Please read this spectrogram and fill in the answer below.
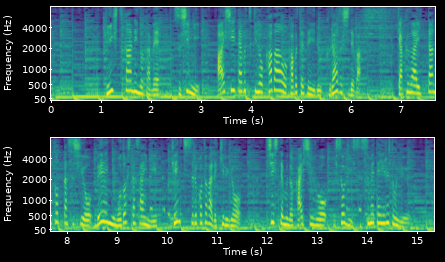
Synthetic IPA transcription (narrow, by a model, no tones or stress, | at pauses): kʲĩɰ̃ɕi̥t͡sɨ̥kãnɾʲino̞t̪ame̞sɨɕiɲ̟i | aiɕiːt̪aɡɯ̟t͡sɨ̥kʲino̞kabaːo̞kabɯ̟se̞t̪e̞iɾɯ̟kɯ̟ɾazɨɕid̪e̞βa̰ | kʲakɯ̟ɡait̪ːãnt̪o̞t̪ːasɨɕio̞ɾẽ̞ːɲ̟ːimo̞d̪o̞ɕi̥t̪asaiɲ̟i | kẽ̞ɲ̟t͡ɕi̥sɨɾɯ̟ko̞t̪o̞ɡad̪e̞kʲiɾɯ̟jo̞ː | ɕisɨ̥t̪e̞mɯ̟no̞kaiɕɨːo̞iso̞ɡʲisɨ̥sɨme̞t̪e̞iɾɯ̟t̪o̞jɯ̟ː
